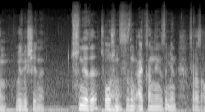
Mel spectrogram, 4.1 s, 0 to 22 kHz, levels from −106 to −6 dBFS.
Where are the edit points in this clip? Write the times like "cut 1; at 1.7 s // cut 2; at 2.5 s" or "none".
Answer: cut 1; at 2.0 s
